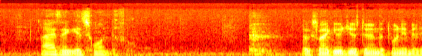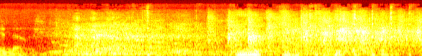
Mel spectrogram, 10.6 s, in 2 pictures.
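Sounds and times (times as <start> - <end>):
speech: 0.5 - 1.7, 3.1 - 6.8, 7.5 - 10.5
laughter: 5.8 - 10.5
Senate room erupting in applause: 6.9 - 10.5.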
